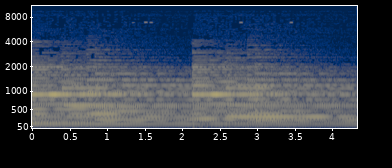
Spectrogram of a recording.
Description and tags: s piano loop 2
My record-tapeish Casio synth’s piano one more time! And it loops perfectly.
calm, loop, phrase, piano, reverb, tape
